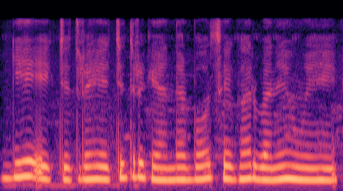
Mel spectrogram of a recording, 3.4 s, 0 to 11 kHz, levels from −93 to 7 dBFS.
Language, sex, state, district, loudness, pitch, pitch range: Hindi, female, Madhya Pradesh, Bhopal, -13 LUFS, 215 Hz, 210-230 Hz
